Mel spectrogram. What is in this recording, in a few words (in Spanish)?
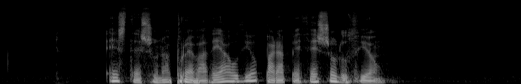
Prueba Seiren sin filtro, microfono; razer seiren elite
